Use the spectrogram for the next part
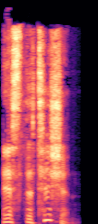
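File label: "aesthetician", English, uk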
